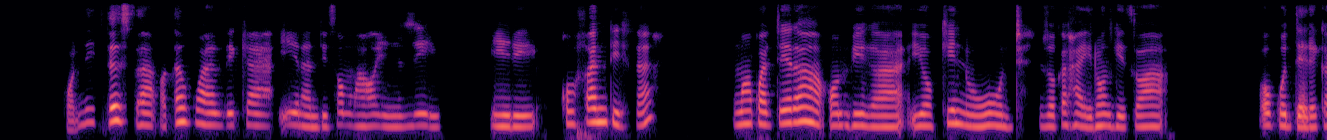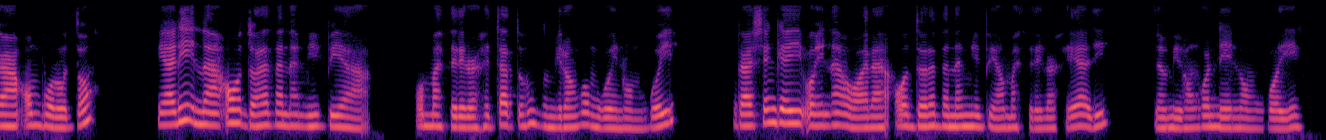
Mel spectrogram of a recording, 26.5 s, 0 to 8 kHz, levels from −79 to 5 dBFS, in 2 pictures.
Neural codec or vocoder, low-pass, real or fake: codec, 16 kHz, 0.8 kbps, ZipCodec; 7.2 kHz; fake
